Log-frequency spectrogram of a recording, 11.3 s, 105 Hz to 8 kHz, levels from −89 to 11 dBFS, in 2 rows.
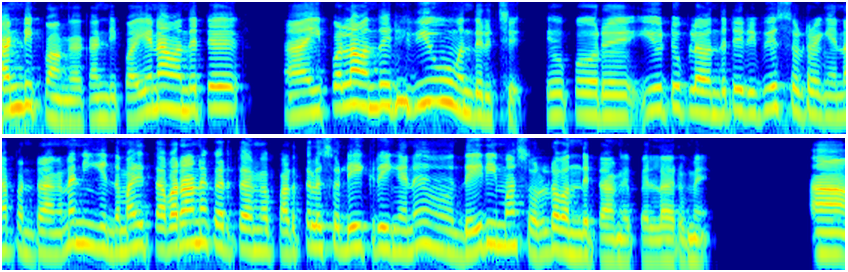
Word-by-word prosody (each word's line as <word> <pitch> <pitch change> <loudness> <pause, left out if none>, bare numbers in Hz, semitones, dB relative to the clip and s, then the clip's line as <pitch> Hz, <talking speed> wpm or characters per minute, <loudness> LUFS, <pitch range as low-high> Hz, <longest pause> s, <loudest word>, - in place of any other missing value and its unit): கண்டிப்பாங்க 230 -9 +3
கண்டிப்பா. 175 0 -4
ஏன்னா 255 +2 +5
வந்துட்டு, 235 +2 +1 0.5
அ - - +1 0.2
இப்பல்லாம் 255 +5 +4
வந்து 265 +1 +1
ரிவ்யூவும் 300 +1 +2
வந்துருச்சு. 195 -4 -3 0.3
இப்போ 200 +1 -8
ஒரு 195 -1 0 0.2
யூட்யூப்ல 240 -2 0
வந்துட்டு 210 +3 -2
ரிவ்யூஸ் 250 +4 -3
சொல்றவங்க 205 -4 -3
என்ன 200 +2 -2
பண்றாங்கன்னா, 185 +5 0
நீங்க 235 -3 -1
இந்த 195 0 -4
மாரி 230 +3 +1
தவறான 250 +5 +6
கருத்த 220 -2 +1
அங்க 195 -1 -4
படத்துல 220 +4 -1
சொல்லீக்குறீங்கன்னு, 215 0 0 0.3
தைரியமா 235 +3 +1
சொல்ல 185 +3 +1
வந்துட்டாங்க 155 -4 -2
இப்ப 140 - -8
எல்லாருமே. 145 0 -3 0.8
ஆ. - - +9
215 Hz, 165 wpm, -25 LUFS, 190-245 Hz, 0.8 s, ஆ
